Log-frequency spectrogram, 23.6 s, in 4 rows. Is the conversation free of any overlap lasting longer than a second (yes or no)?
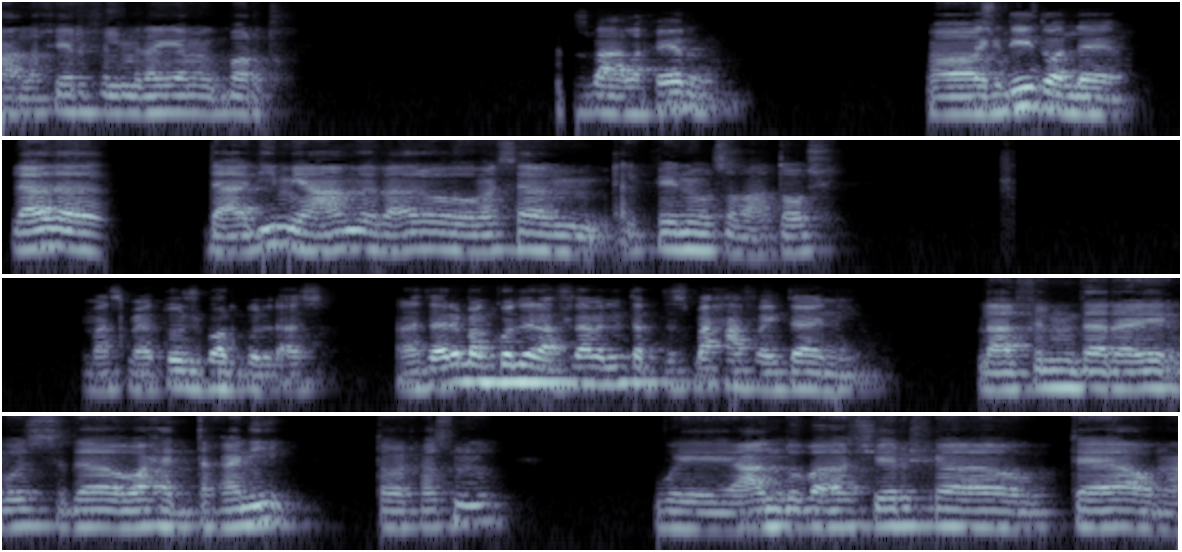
yes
